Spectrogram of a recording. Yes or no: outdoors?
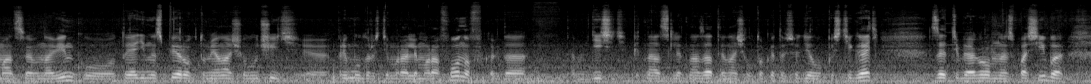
yes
